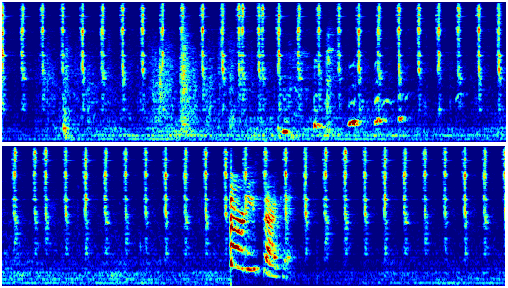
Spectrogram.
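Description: Game-show countdown clock sound effect: fast, even ticking at about five ticks a second, counting down the minute. A short vocal sound breaks in a little past seven seconds.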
